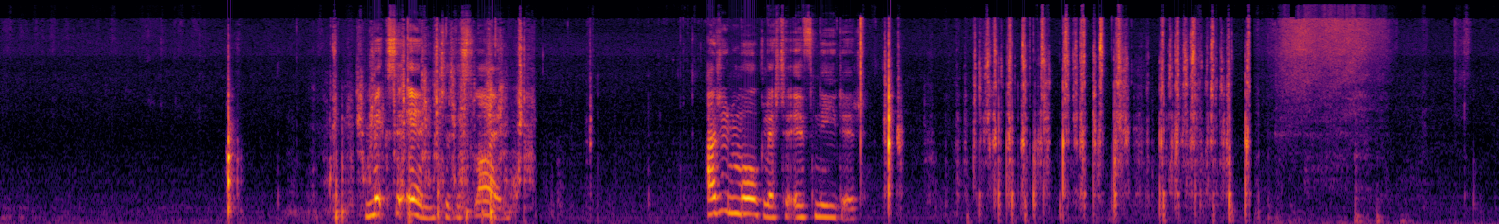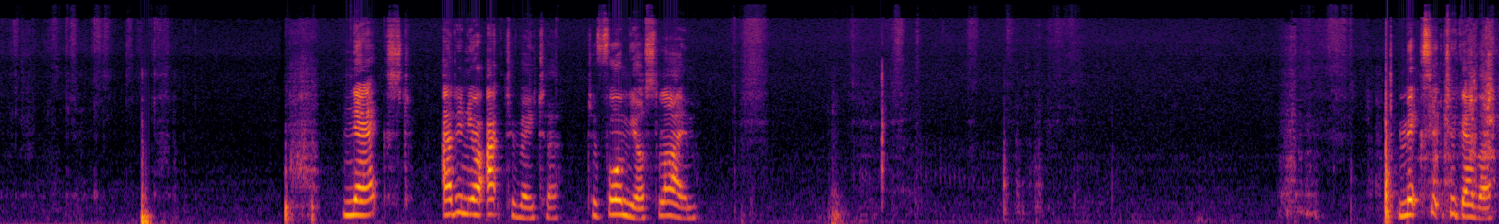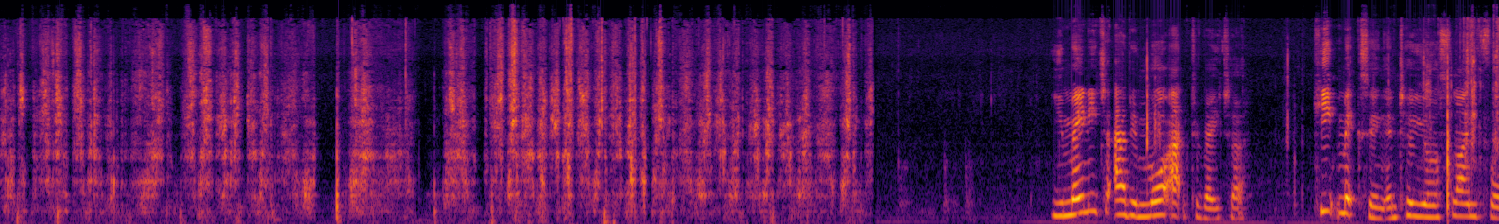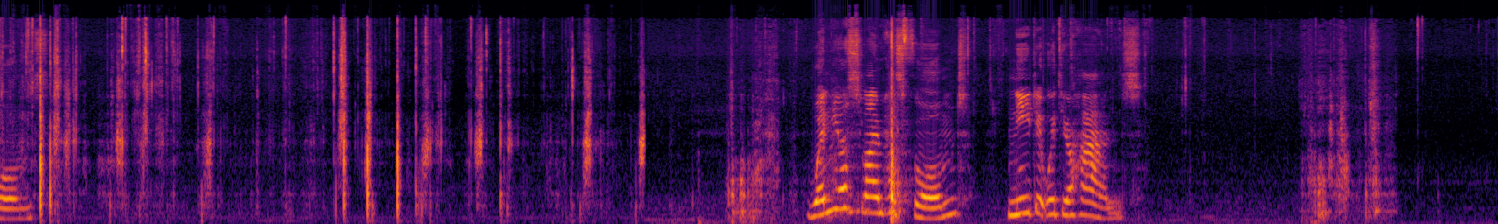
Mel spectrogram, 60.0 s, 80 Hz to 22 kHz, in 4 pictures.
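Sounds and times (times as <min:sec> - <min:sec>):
spoon scraping slime in bowl: 0:03.1 - 0:05.4, 0:09.6 - 0:12.6, 0:28.8 - 0:38.8, 0:44.2 - 0:51.5, 0:52.4 - 0:52.8.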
